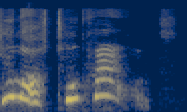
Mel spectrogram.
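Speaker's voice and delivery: high, slow, loud nurse voice announcing the news. Retold or imitated. Nurse weighing him, announcing in a high slow voice. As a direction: sing out the number like good news. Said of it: "she goes".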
